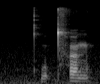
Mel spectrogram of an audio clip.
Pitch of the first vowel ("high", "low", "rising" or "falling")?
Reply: rising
